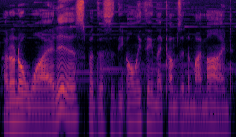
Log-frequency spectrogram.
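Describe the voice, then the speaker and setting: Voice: mid-range voice, fairly quick. Game narrator reading over music. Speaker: let's play host reading a visual novel aloud. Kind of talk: read-aloud narration of a game's story. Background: background music.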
